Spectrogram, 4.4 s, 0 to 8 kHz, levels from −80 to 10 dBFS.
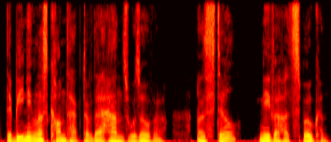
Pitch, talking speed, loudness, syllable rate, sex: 120 Hz, 175 wpm, -20 LUFS, 5.2 syllables/s, male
